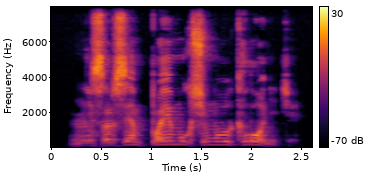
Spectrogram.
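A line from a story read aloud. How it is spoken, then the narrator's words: Quiet voice. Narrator (Russian): тихо проговорил Вилли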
